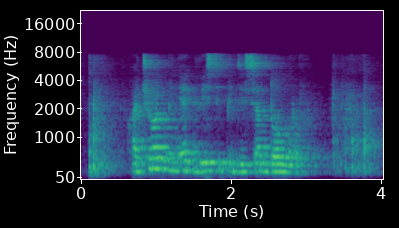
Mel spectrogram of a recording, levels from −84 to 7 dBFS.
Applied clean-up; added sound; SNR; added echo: none; none; none; reverberation time 0.8 s.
